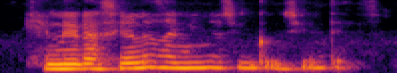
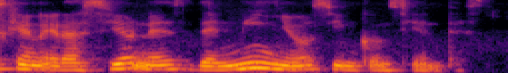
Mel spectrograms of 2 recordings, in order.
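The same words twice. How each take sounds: First: Repeated higher, "niños" lifted for weight; emphatic echo. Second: Said in the usual way. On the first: Shown as a demonstration. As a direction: echo the phrase higher to drive it home. (repetición enfática y más aguda)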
